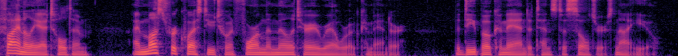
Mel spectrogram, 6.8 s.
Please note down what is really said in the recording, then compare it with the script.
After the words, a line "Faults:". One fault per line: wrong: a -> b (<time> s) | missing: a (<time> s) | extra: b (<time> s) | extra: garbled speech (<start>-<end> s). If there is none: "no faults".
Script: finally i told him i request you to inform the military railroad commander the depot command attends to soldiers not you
finally i told him i must request you to inform the military railroad commander the depot command attends to soldiers not you
Faults:
extra: must (1.4 s)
